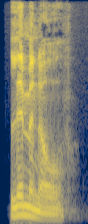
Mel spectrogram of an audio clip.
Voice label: "liminal", British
